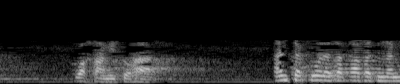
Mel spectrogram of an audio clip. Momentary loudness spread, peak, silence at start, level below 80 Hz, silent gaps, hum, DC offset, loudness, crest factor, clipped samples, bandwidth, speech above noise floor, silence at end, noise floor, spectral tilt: 16 LU; -8 dBFS; 0 s; -66 dBFS; none; none; under 0.1%; -22 LUFS; 16 dB; under 0.1%; 3.2 kHz; 29 dB; 0 s; -50 dBFS; -11.5 dB/octave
